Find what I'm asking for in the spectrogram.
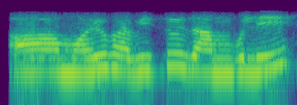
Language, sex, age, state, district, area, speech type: Assamese, female, 30-45, Assam, Nagaon, rural, conversation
